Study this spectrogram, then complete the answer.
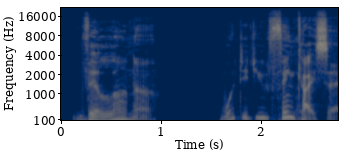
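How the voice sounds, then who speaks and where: This man talks fairly slowly in a put-on character voice pitched fairly low. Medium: read story. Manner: sly, smooth, mocking.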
